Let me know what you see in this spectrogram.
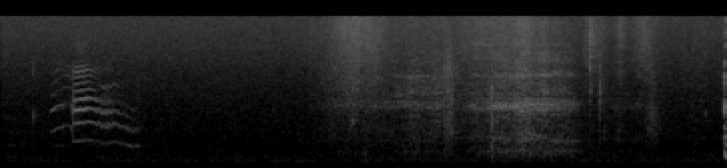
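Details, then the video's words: A pet cat talking with its owner indoors: one clear rising-then-falling meow with bright harmonics near the start, followed by quiet room noise, faint background music and soft rustling. "Talking kitty cat"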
